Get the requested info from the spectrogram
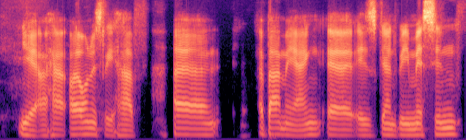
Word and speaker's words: Aubameyang: Apparently, I'm going to try and say his name, Aubameyang. – Yeah, that's actually right.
